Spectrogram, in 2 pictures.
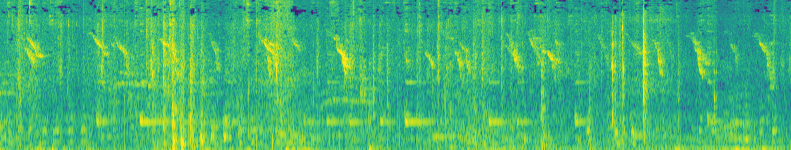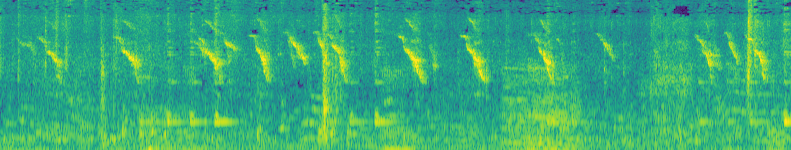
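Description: Birds cheeping throughout: many short, falling high notes, several a second. A few sharp knocks come through, the loudest about eight seconds in.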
